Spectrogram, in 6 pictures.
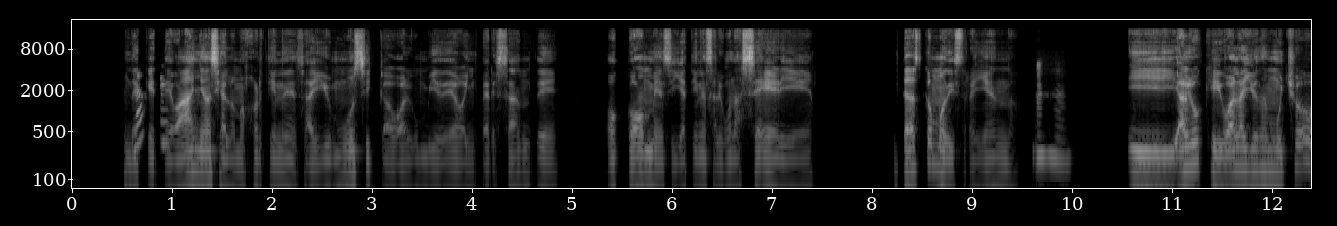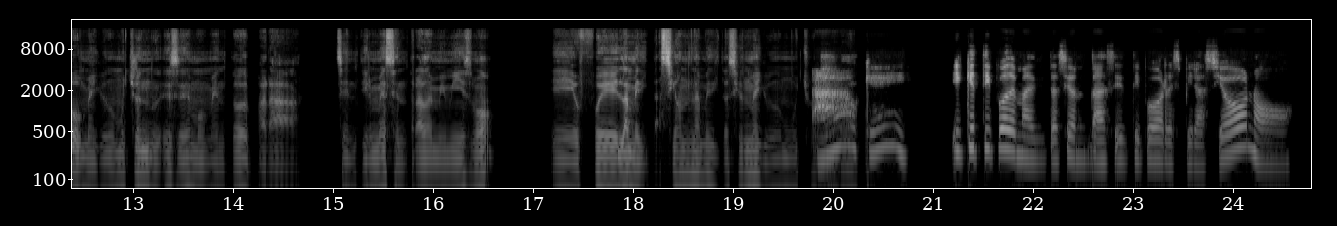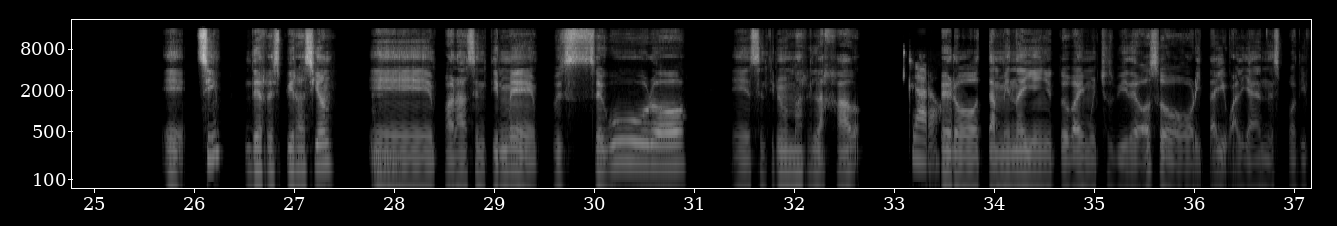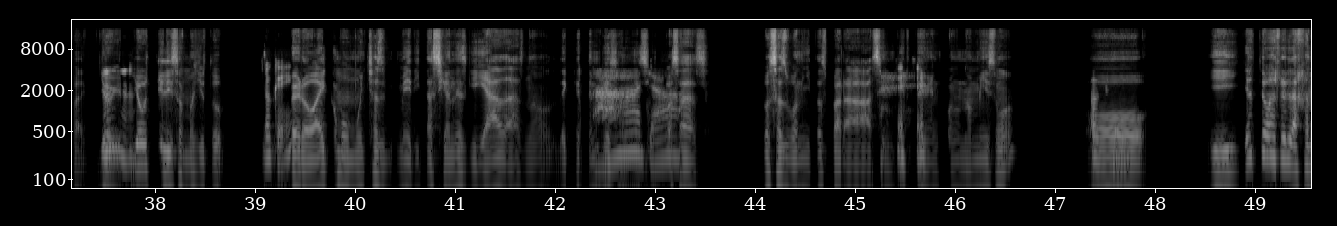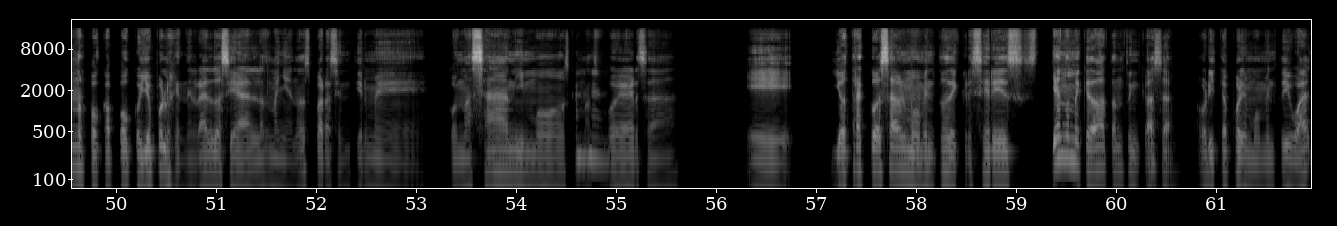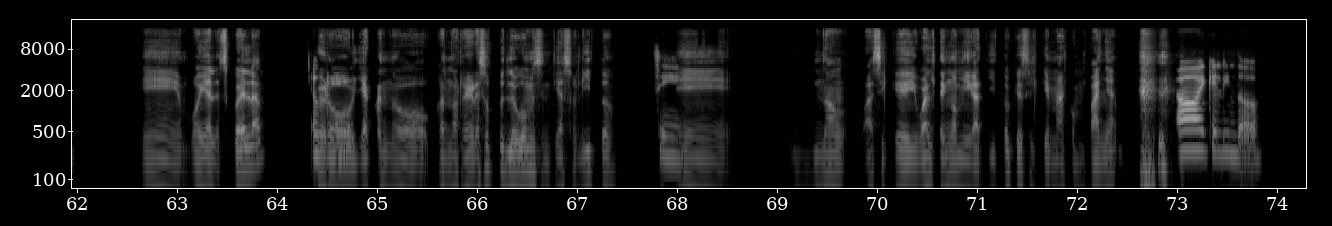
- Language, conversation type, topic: Spanish, podcast, ¿Qué haces cuando te sientes aislado?
- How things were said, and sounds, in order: other background noise; chuckle; chuckle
